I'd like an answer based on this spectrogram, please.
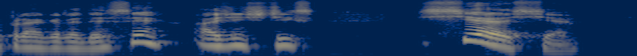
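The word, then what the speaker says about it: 谢谢: O X é pronunciado com a ponta da língua.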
